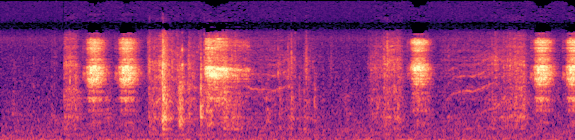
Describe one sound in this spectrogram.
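A toy robot dinosaur whirs and clicks as it walks.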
